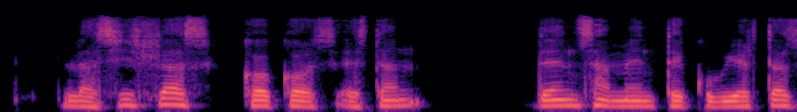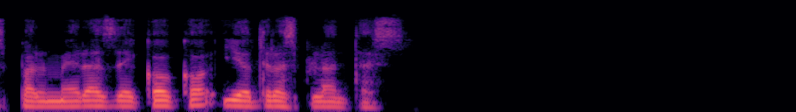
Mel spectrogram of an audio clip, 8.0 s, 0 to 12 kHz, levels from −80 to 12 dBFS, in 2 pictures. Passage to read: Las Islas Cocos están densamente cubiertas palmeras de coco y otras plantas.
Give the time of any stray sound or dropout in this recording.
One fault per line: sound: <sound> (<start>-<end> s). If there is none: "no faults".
no faults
